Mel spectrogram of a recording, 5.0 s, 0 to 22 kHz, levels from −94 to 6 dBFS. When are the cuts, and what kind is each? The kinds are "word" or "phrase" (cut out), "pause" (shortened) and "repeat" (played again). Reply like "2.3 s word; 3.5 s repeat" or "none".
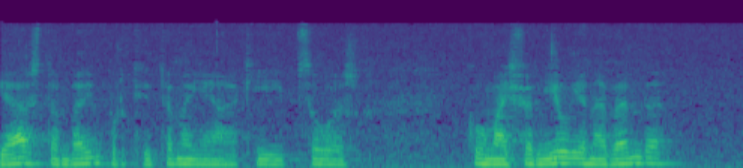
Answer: none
